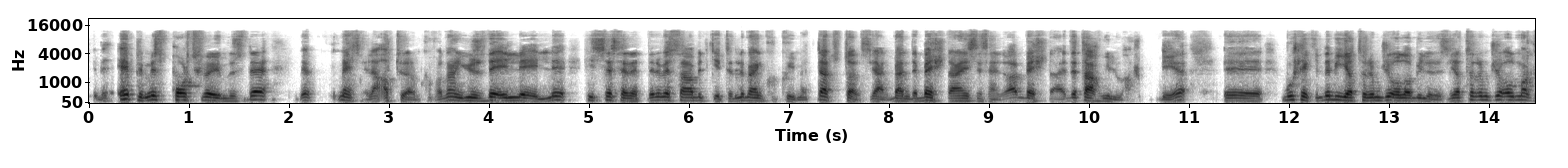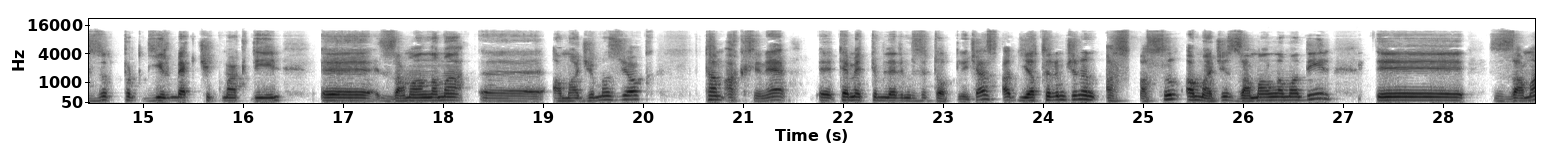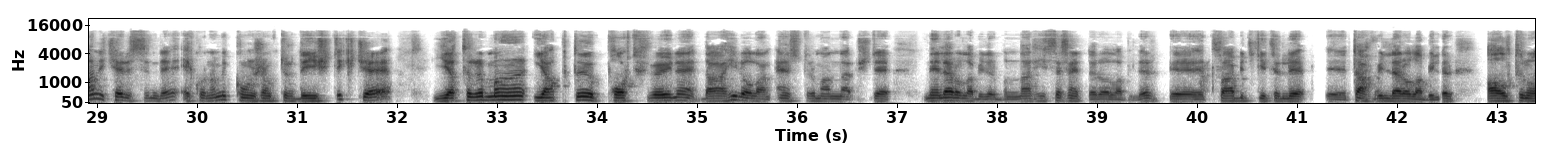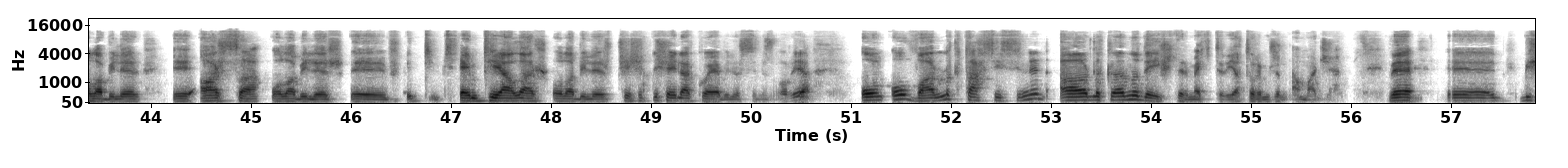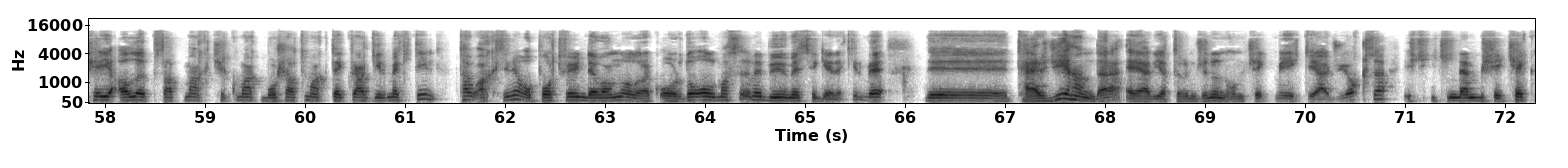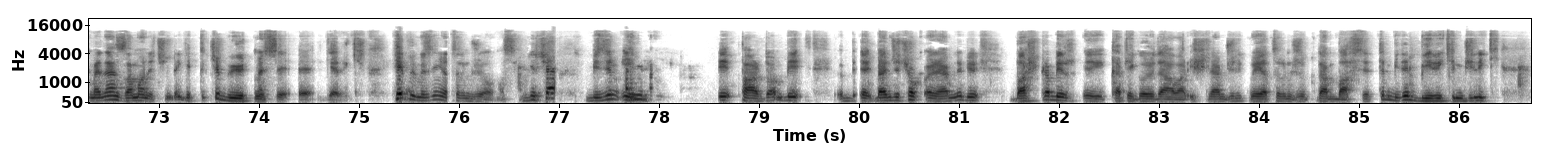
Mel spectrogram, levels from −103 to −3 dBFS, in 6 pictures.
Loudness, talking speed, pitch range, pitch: -22 LUFS, 115 wpm, 120-165 Hz, 140 Hz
